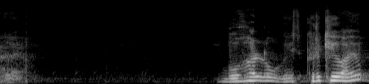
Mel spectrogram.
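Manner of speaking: ordinary delivery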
